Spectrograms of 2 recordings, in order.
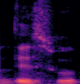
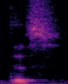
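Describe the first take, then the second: First: The final u vowel is pronounced. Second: The final u vowel is dropped.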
